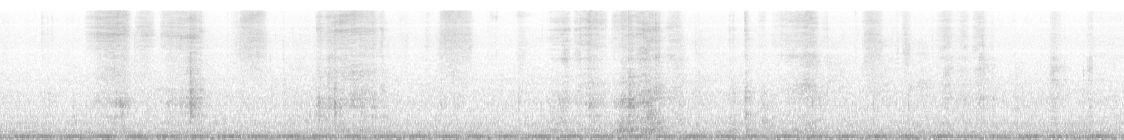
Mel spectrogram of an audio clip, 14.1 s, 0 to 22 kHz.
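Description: Pencil scratching along a 2x4 as lines are traced against a wooden leg template, in short irregular strokes that come and go. A steady low hum runs underneath.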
